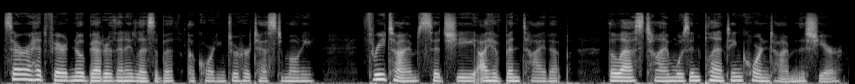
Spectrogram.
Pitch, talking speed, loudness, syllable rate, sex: 165 Hz, 210 wpm, -17 LUFS, 5.8 syllables/s, female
